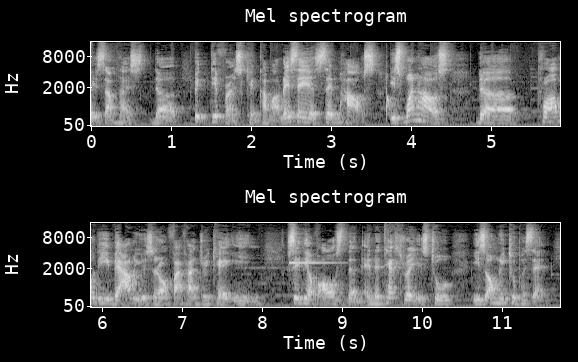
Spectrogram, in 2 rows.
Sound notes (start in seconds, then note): 3.6 bubble pops; 8.3 bell chimes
